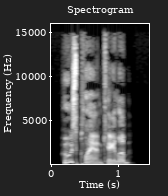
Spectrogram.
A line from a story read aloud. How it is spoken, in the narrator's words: voice rose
